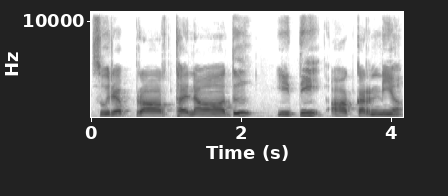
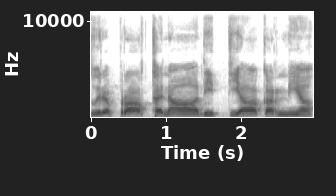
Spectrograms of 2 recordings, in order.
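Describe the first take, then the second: First: Each word is said separately, without sound changes. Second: The words run together with the joining sound changes.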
